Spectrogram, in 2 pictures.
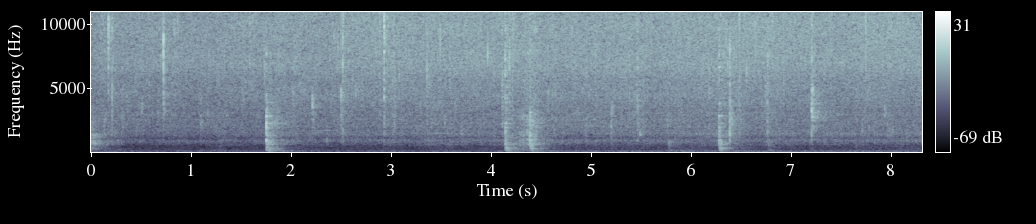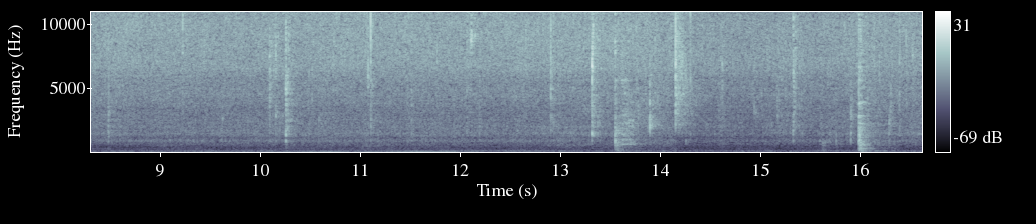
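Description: Prawns frying in oil in a pan for prawn pickle, a steady low sizzle running throughout, with sharp clicks and taps of utensils scattered over it.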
